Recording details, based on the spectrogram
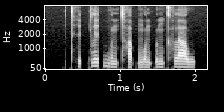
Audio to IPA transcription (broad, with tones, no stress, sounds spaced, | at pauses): tʰ i˨˩ t̚ k l i˥˩ t̚ b u˨˩ n tʰ a˨˩ p̚ ŋ o˨˩ n ʔ ɯ˧ ŋ kʰ l a˧ w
